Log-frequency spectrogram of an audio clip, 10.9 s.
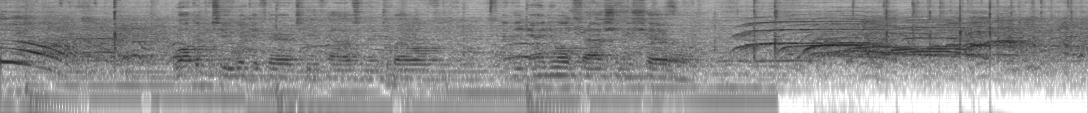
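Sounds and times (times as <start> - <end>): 
audience applause: 0.0 - 1.8, 7.2 - 10.8
speech: 1.9 - 7.1.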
